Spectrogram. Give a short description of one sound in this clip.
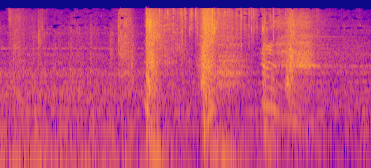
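A blade slashes and strikes a creature with sharp hits.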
